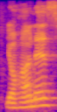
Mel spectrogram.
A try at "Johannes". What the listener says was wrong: Yeah, it's spelled Johannes, but you would just pronounce it as Johans.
